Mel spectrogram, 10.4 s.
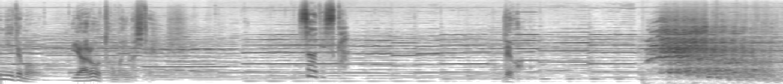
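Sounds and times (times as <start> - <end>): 
speech: 0.0 - 2.4, 4.1 - 4.8, 6.7 - 7.0
horse neighing: 8.6 - 10.4.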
